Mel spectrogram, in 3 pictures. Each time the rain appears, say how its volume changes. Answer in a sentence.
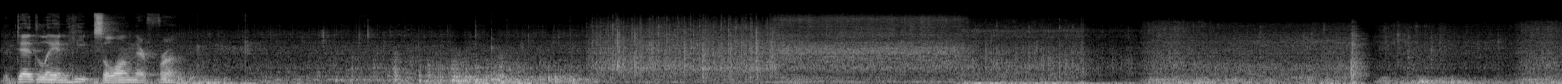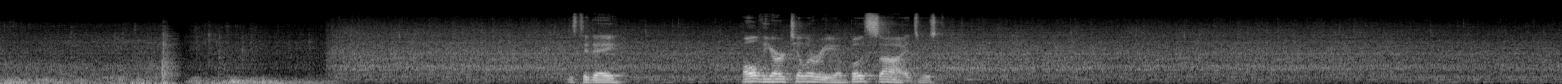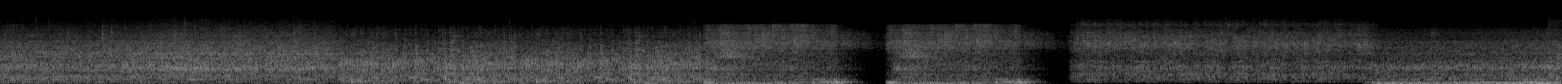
You can hear the rain from 0.0 to 46.8 s, getting quieter.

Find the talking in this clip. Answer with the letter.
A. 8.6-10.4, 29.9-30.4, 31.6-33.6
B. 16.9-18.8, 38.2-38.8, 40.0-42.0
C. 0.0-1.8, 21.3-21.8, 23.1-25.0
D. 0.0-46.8
C.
